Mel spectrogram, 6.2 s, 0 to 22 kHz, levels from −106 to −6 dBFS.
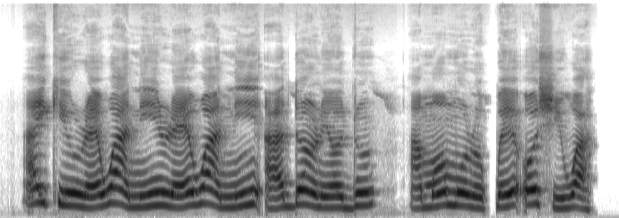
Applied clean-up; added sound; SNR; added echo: none; none; none; none.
